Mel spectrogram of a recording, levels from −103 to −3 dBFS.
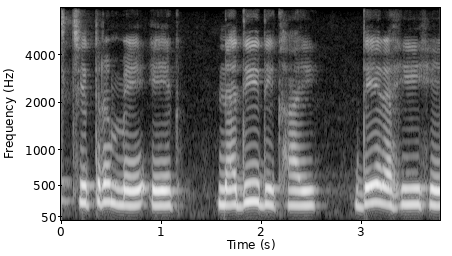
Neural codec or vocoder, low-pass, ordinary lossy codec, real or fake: none; none; none; real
